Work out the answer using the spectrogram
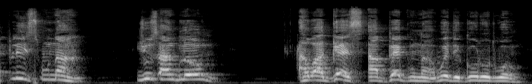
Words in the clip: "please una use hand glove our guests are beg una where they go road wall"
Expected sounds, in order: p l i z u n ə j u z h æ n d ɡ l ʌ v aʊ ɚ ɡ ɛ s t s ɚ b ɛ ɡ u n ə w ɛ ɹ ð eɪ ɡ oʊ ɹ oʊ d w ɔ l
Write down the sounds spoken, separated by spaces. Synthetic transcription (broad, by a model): p l i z u n ə j u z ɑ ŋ ɡ l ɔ aʊ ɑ ɡ ɛ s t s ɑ b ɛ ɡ u n ə w ɛ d eɪ ɡ oʊ ɹ oʊ d w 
